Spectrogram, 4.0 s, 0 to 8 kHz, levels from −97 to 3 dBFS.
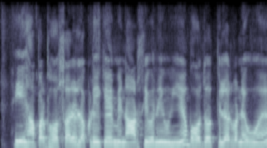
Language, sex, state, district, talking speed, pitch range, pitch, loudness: Hindi, female, Haryana, Charkhi Dadri, 270 wpm, 180-200 Hz, 190 Hz, -15 LUFS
